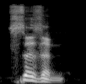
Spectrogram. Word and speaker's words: Cizon: Cizon.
